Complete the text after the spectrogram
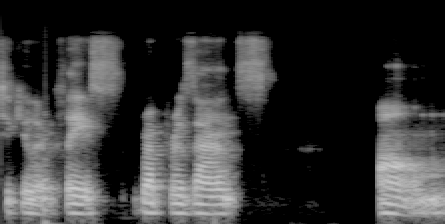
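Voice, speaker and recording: A woman with a Michigan accent, at a very slow pace. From Michigan, US. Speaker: poet. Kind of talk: panel discussion. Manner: halting, many fillers.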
